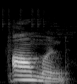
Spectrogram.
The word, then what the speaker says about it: almond: it's government almonds are a good source of vitamin e so you notice these two words it's not almond it's almond almond and this word is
